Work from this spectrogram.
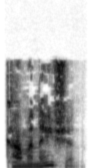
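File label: "commination", English, British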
